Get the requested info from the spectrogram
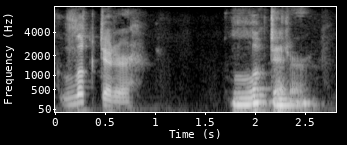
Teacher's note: switch that t to a flat t or a d sound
